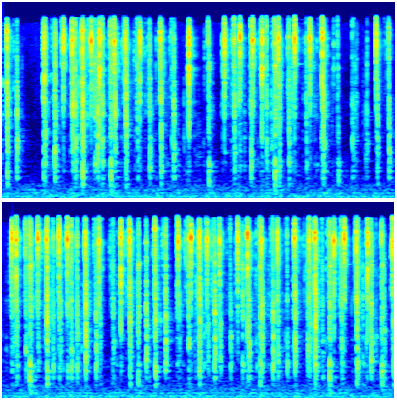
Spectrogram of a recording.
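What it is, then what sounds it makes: Plastic mechanical keyboard being typed on. A white and pink Lofree mechanical keyboard with round plastic keycaps is typed on with long painted nails and fingertips. It makes a quick, steady stream of sharp, bright, clicky taps that stop instantly. A short pause comes near the start and another midway, over a faint low hum.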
